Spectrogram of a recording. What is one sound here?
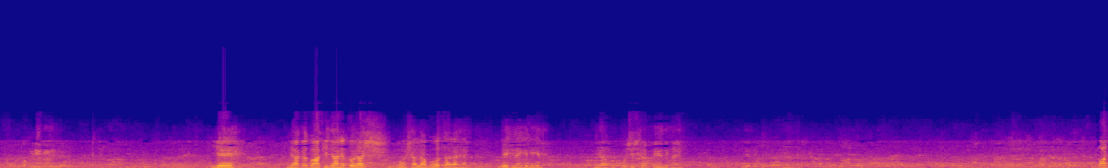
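A large outdoor crowd roars in the distance.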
